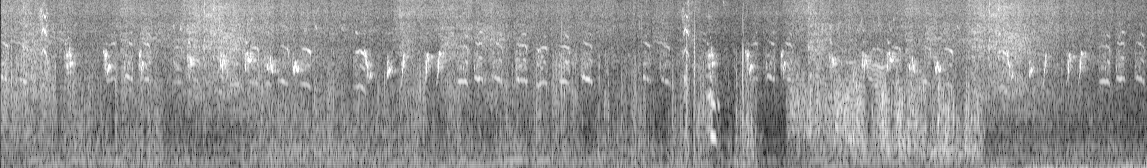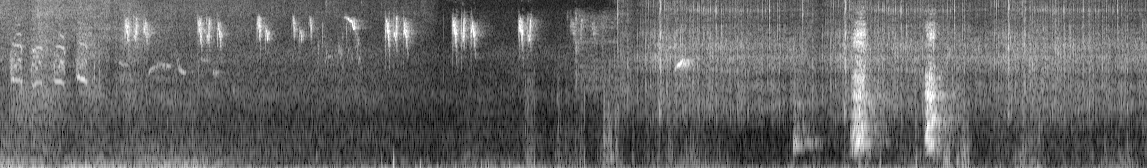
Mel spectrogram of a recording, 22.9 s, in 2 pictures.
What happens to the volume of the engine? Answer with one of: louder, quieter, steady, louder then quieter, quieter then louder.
quieter.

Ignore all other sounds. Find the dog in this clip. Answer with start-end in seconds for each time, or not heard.
6.8-7.8, 19.4-21.0.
